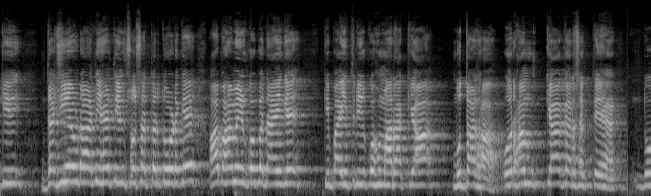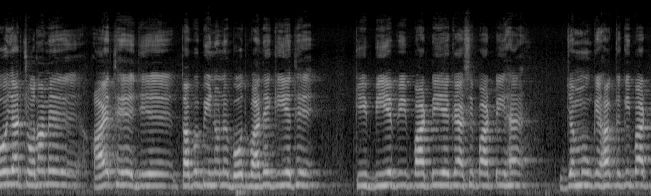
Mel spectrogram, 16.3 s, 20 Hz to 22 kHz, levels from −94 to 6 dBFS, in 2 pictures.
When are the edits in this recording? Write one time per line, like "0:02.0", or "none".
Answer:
0:07.8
